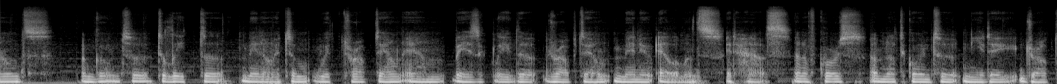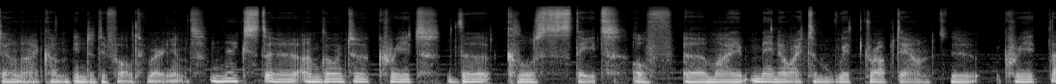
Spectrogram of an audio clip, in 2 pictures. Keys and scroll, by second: 3.0 BackSpace, 7.2 BackSpace, 11.1 BackSpace.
